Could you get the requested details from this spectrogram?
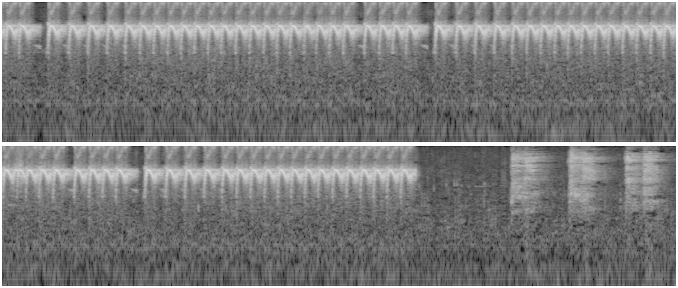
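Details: White-rumped shama (murai batu) on a training recording for caged birds, full rich fill-in song: a dense, rapid high trill of buzzy notes held for about eight seconds, then a short pause and brief high bursts.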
